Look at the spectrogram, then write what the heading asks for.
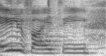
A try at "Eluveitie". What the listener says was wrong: you don't pronounce the U there. This is tricky, but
